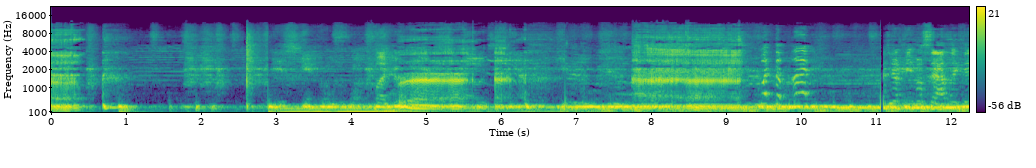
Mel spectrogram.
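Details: A girl's big burps: long, loud, rumbling belches with music playing in the background.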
